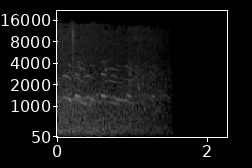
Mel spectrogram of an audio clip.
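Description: Faint wash of sea surf with bird calls over it, fading out and cutting to silence about one and a half seconds in.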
